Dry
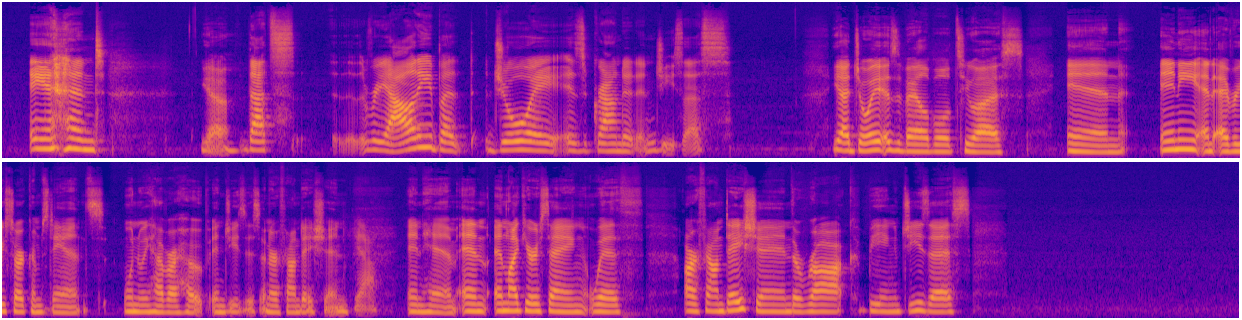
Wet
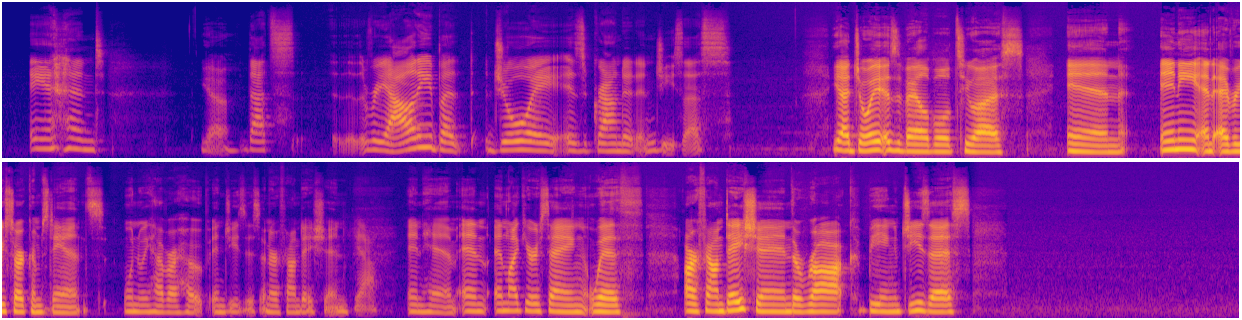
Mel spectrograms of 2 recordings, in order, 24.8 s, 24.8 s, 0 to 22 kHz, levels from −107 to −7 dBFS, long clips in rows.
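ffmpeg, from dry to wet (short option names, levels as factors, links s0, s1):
-af "volume=8.41,afade=t=in:st=2.49:d=1.32:silence=0.298538,afade=t=in:st=7.11:d=1.54:silence=0.334965,afade=t=out:st=12.33:d=1.3:silence=0.334965,afade=t=in:st=17.61:d=0.81:silence=0.298538"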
